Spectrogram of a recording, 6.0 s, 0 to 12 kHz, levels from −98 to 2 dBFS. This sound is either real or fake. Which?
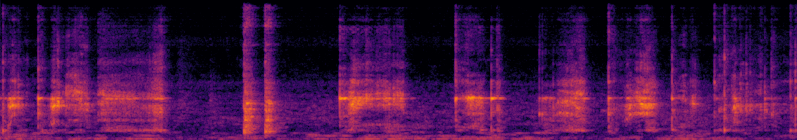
fake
